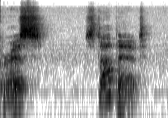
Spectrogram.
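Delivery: play-acted hurt, wounded tone with feelings clearly stung. Retelling a game scene where Chris laughs, imitating Wesker sounding hurt. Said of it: "he just sounds so hurt".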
